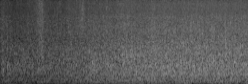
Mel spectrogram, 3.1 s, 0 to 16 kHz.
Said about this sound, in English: Wow, these waterfalls are gorgeous. Yeah, a lot of people come here just to see Chapman Falls. The water flows from 8 Mile Creek and drops about 60 feet along the granite rocks as a kind of stair step down before gathering into a small pool.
